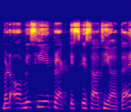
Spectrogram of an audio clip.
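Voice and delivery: ordinary delivery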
